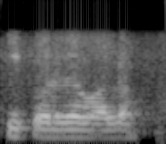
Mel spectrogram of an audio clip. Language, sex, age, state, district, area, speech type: Bengali, male, 45-60, West Bengal, Paschim Medinipur, rural, conversation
